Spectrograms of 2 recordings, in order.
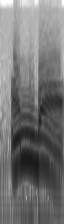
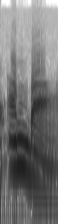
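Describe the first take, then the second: First: "انبا" with a distinct n before the b; wrong pronunciation. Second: "انبا" said as amba, n turned into m; nasal merge. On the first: Teacher showing the mistake, "انبا" with a plain n. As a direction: say "انبا" keeping a clear n sound. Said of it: "نہیں کہتے". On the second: Teacher correcting students, "انبا" with a merged m sound. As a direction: say "انبا" with the n hummed into an m. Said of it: "نون غنہ اور میم مل جاتے ہیں". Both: Shown as a demonstration.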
